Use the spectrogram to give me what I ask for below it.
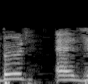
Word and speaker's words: Buttigieg: Boot, edge.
